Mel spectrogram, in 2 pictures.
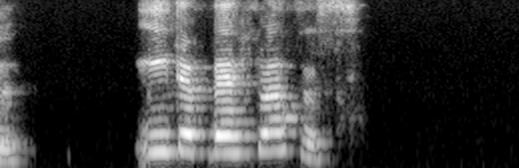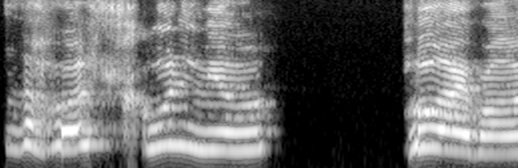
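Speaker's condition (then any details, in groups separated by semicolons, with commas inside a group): Encephalitis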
